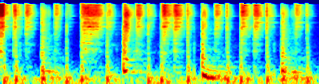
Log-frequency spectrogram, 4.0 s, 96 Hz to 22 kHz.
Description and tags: A short drum loop with a distinctive "low-fi" and "raw" feel. Could work well in a drum and bass or hip-hop project. Recorded live with a zoom H2N (line input from a soundboard).
drums, beat, drum-loop, loop, percussion-loop, groove, breakbeat, drum-and-bass, hip-hop, samples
